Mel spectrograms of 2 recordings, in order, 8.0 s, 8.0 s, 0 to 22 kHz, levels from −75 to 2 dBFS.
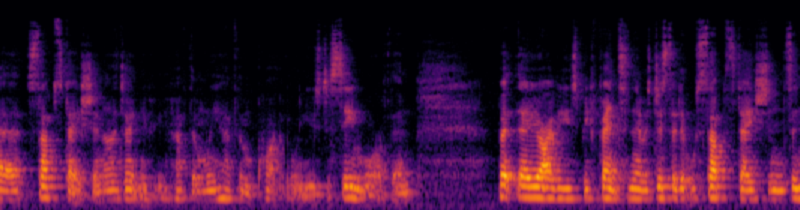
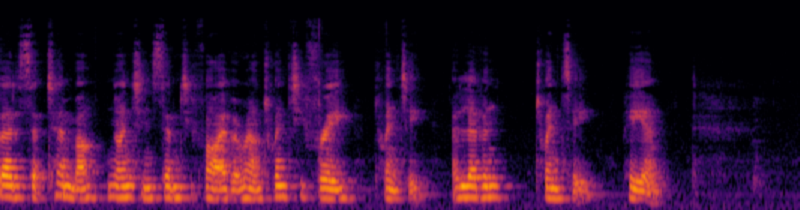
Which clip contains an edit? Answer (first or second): first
